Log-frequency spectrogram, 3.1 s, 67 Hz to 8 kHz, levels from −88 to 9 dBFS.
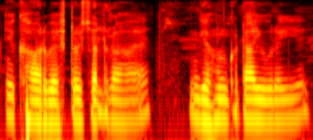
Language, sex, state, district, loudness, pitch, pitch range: Hindi, male, Uttar Pradesh, Budaun, -18 LUFS, 130 Hz, 130-145 Hz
